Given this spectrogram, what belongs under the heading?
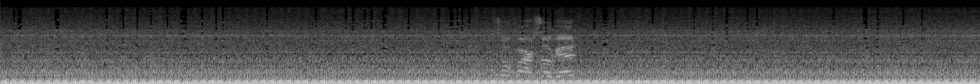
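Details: Subaru Impreza boxer engine rebuilt with SOHC heads, first start after over 2 years: steady even low idle, smooth regular beat, no knocks or misses; it smoothed out and idle just dropped, check engine light on. Normal idle.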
